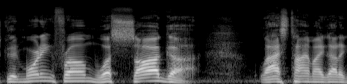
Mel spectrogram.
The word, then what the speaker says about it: Wasaga: morning from Osaka I said is it was Sega or was Saga and it's Wasaga and I will I will make sure I always say it correctly now thank you very much John was Saga not with Sega but so many people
